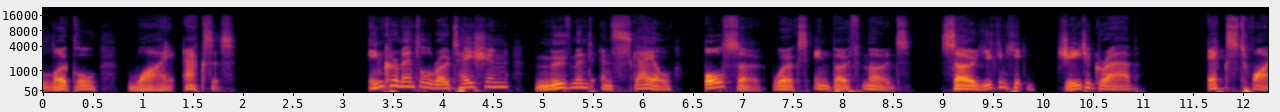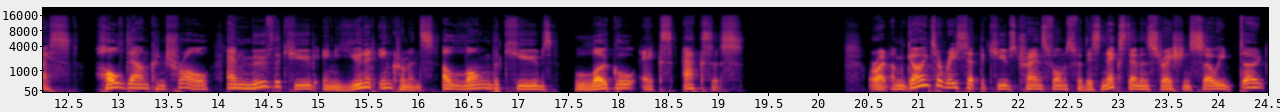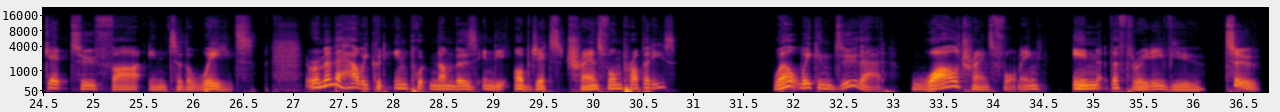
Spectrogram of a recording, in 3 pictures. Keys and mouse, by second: 1.3 click, 10.6 x, 11.1 x, 17.1 ctrl+click, 18.7-20.8 middle drag, 22.0 alt+g, 23.0 alt+r, 23.6 alt+s, 24.1 shift+middle click, 25.2-26.2 middle drag.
